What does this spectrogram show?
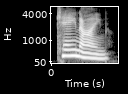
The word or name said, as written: canine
